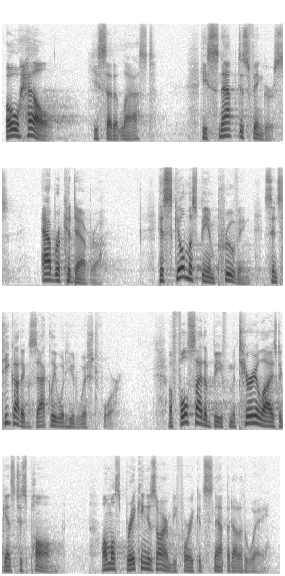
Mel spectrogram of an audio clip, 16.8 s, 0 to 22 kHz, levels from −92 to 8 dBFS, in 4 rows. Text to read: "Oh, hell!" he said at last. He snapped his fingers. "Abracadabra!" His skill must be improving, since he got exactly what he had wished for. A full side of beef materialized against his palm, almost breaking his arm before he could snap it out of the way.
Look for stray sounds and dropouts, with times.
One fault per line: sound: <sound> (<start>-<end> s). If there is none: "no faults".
no faults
